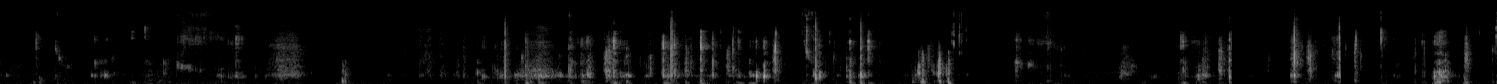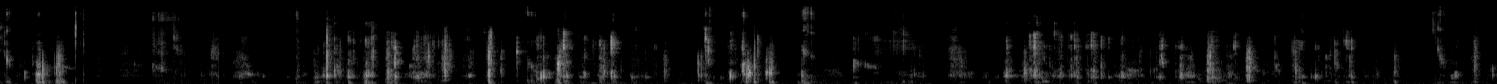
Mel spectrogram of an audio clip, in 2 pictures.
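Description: Mouth chewing a strawberry tart: crunching of the tart crust with softer wet chewing, in four bouts with short quiet pauses between.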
